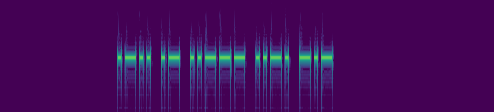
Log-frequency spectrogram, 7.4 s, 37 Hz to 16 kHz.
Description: Morse code, heard as a keyed tone, about 21 wpm, 700 Hz. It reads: LA2FK
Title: DXCC-100 Call Signs - 5 Characters - 22wpm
